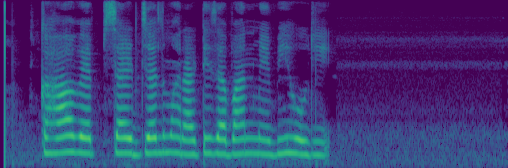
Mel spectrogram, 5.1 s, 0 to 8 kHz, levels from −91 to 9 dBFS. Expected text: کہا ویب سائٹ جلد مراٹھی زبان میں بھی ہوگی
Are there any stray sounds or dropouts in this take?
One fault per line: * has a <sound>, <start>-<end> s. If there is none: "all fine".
all fine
